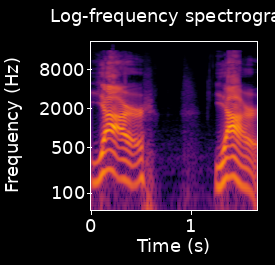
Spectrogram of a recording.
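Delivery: talking like a pirate. On Talk Like a Pirate Day, the speaker joins in: pirate voice. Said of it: "I can talk like a pirate too".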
